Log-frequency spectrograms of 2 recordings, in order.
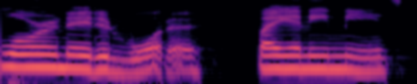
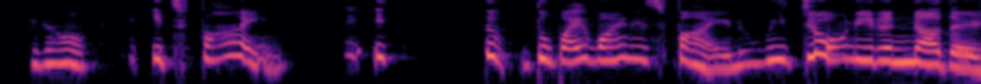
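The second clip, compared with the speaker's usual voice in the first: high, placating, pleading tone; 6 semitones higher than usual. Voicing Madeline, who is stress smoking and begging Lorelai: pleading in character. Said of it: "begging Lorelai".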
